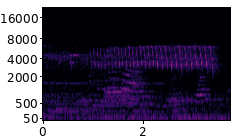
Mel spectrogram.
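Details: Timbrado canary song played for training other canaries: a fast, even trill of high buzzy notes held for about two and a half seconds, over faint lower tonal sounds and background hum.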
